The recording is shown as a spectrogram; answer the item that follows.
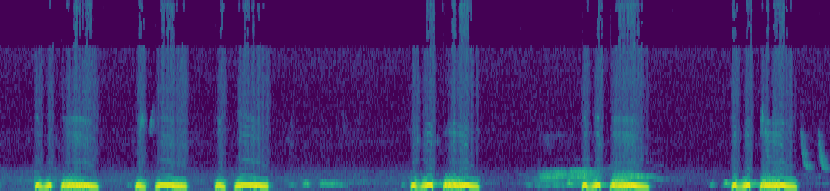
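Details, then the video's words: Spotted dove kept as a decoy to stir up other doves, with a 'giọng thổ' voice: repeated mellow two-part coos, each a short note and a longer coo, given roughly every one to three seconds, with a low hum at the start. "Chim Cu Mồi Kích Bổi, cu gay giong tho cuc dinh"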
